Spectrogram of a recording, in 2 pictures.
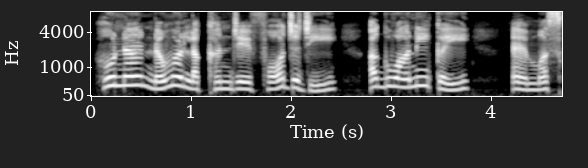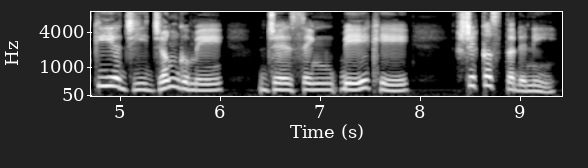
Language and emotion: Sindhi, neutral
